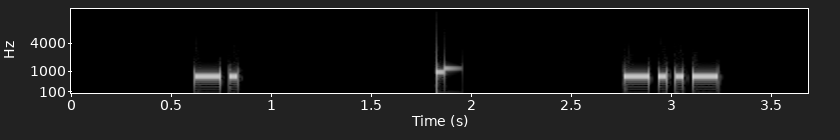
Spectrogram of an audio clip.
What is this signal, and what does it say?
Morse code, heard as a keyed tone, about 28 wpm, 700 Hz. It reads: N X
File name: Single-Letter-Number-28wpm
